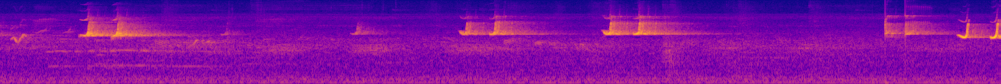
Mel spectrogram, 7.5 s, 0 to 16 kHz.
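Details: Rain quail calling on the morning of 6 July 2021: sharp, high, doubled metallic notes in short bursts at irregular gaps, separated by quieter stretches with faint background hiss.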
